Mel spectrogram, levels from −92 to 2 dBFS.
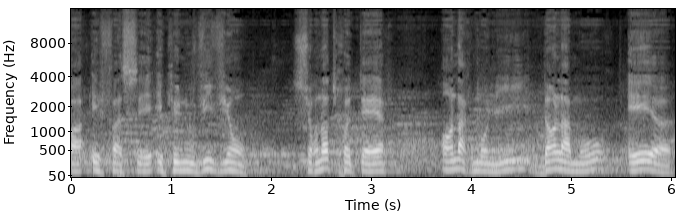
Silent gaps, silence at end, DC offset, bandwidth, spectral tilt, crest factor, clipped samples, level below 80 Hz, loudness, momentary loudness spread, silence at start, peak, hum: none; 0 s; under 0.1%; 16 kHz; -6.5 dB/octave; 14 dB; under 0.1%; -48 dBFS; -20 LUFS; 10 LU; 0 s; -6 dBFS; none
